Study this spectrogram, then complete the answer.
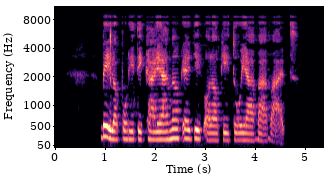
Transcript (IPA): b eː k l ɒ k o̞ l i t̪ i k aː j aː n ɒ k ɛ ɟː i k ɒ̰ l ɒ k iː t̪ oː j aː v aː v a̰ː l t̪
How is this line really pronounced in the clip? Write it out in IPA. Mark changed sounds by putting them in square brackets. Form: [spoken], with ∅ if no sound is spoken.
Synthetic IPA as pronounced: b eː [∅] l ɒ [p] o̞ l i t̪ i k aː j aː n ɒ k ɛ ɟː i k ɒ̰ l ɒ k iː t̪ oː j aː v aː v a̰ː l t̪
